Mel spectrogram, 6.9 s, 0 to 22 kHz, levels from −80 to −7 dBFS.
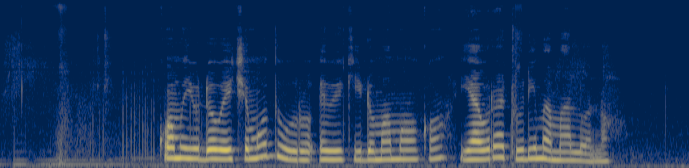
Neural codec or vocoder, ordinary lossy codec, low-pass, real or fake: none; none; 19.8 kHz; real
